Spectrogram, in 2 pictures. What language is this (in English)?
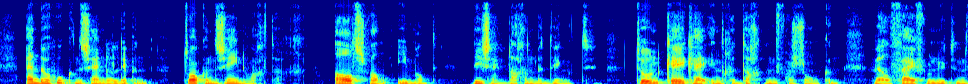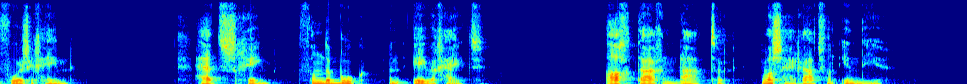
Dutch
